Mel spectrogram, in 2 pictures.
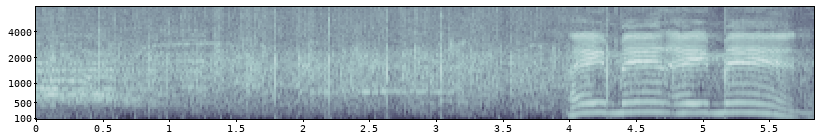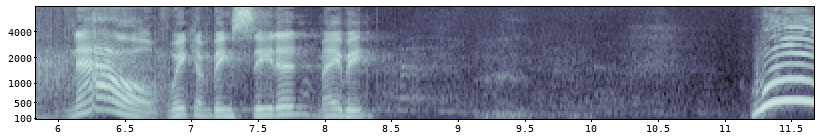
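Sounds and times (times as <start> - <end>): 
crowd applauding in praise: 0.0 - 8.2
speech: 4.0 - 8.4.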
